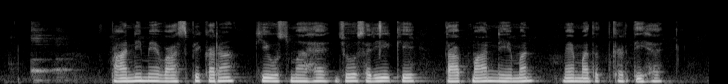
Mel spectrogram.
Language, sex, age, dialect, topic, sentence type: Hindi, male, 18-24, Garhwali, agriculture, statement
